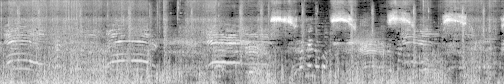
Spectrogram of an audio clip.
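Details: Several sheep swimming and jumping into a river bleat in wavering, overlapping calls over the steady rush of water.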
